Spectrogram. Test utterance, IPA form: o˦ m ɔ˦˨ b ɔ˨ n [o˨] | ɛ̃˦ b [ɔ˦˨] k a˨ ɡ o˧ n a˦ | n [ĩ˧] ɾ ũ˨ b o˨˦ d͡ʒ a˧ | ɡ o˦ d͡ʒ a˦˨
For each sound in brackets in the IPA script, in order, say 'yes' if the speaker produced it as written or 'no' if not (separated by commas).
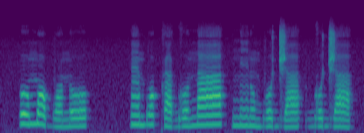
no, yes, yes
